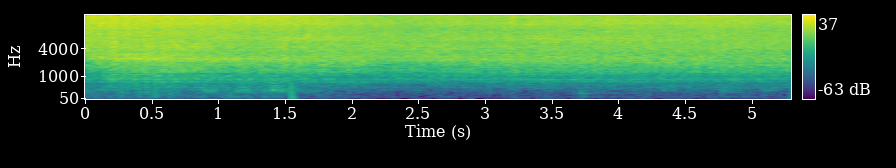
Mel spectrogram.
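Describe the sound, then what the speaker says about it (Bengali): Cut potatoes fry in hot oil, a loud, close, continuous sizzle with a brief clatter near the start and no talk. "আলু ভাজার জন্য আলুও এই যে কাটা রেডি, আর তেলও গরম হয়ে গেছে"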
